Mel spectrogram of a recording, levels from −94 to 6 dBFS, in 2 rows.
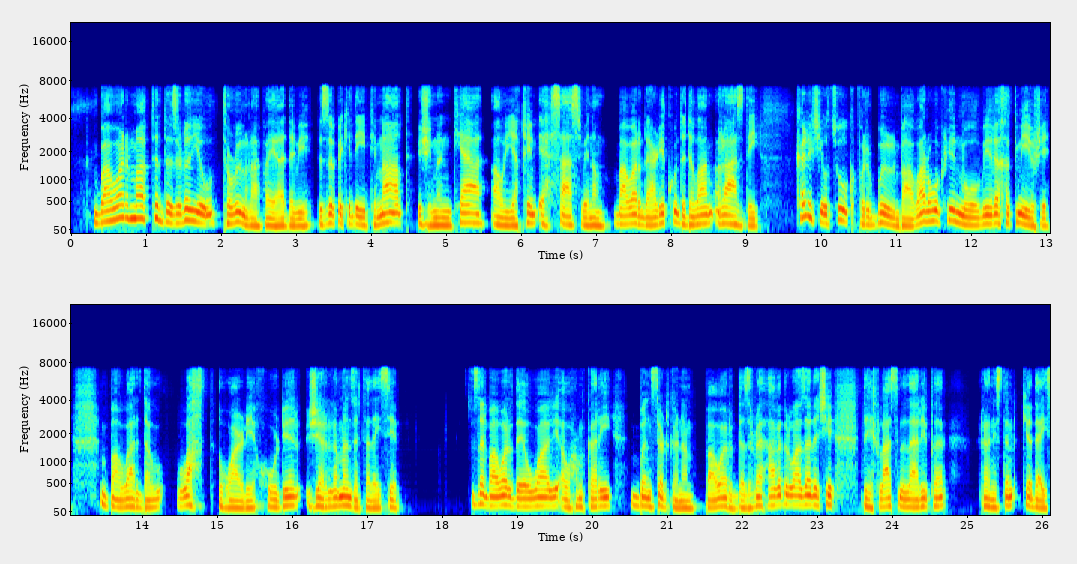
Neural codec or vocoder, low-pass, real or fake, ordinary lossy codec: codec, 16 kHz, 1 kbps, X-Codec, HuBERT features, trained on LibriSpeech; 7.2 kHz; fake; none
